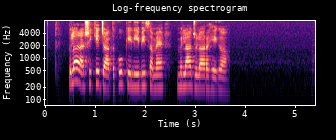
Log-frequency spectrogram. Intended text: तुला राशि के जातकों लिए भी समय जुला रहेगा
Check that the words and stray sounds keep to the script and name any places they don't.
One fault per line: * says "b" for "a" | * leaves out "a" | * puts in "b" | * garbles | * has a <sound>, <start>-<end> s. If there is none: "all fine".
* puts in "के"
* puts in "मिला"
